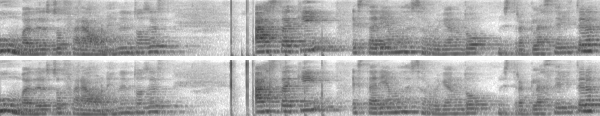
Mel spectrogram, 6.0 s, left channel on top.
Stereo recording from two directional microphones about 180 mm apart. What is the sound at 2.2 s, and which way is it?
A woman's voice, 10° right (ahead or behind).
